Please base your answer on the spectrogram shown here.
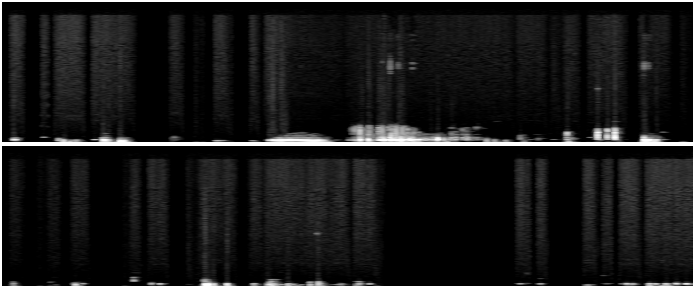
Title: stomach growling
